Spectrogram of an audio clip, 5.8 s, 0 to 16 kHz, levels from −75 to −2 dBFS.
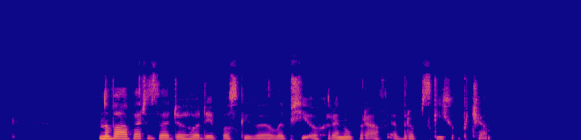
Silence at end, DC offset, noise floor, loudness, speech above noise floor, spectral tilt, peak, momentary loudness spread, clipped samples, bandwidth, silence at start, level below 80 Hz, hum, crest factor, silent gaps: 0.95 s; under 0.1%; -81 dBFS; -33 LUFS; 48 dB; -3 dB/octave; -12 dBFS; 11 LU; under 0.1%; 9.6 kHz; 1 s; -76 dBFS; none; 24 dB; none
